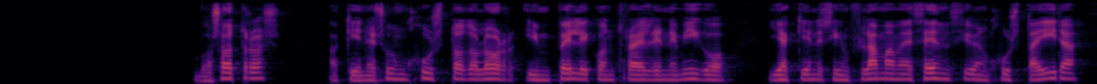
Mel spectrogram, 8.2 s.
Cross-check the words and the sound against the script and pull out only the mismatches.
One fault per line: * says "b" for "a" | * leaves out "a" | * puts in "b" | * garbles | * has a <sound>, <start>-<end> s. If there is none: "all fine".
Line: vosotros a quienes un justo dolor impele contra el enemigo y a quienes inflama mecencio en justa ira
all fine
